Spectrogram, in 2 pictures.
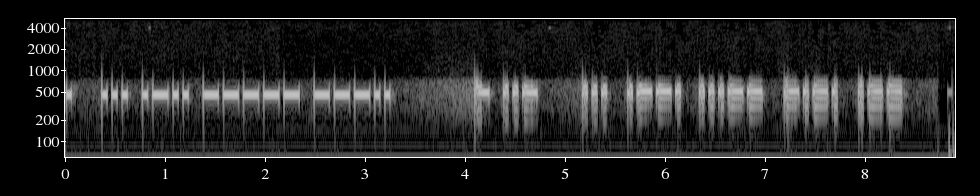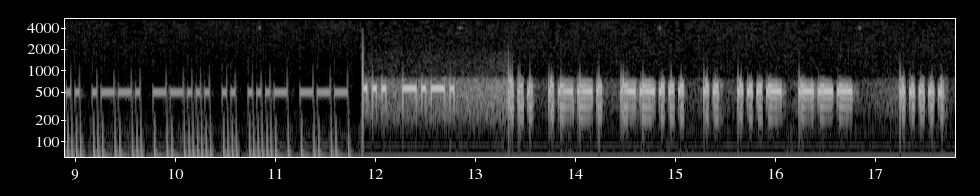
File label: CW, 3,5MHz; SP3CW de SP7IVO; euday 2017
